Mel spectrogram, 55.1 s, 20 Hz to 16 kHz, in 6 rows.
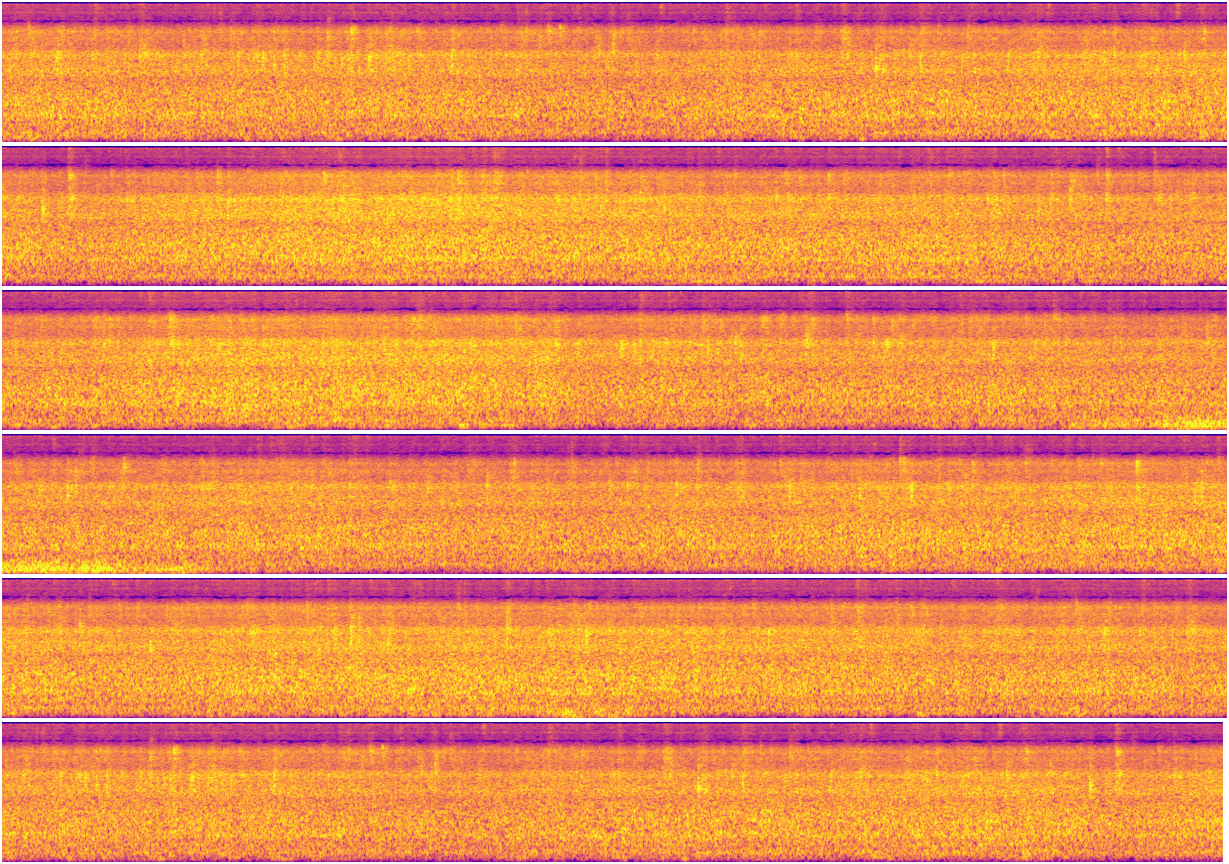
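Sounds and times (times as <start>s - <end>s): heavy rain on a tin roof: 0.0s - 55.0s
low rumble of thunder: 26.4s - 29.4s.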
